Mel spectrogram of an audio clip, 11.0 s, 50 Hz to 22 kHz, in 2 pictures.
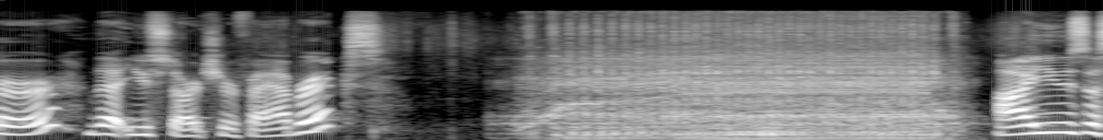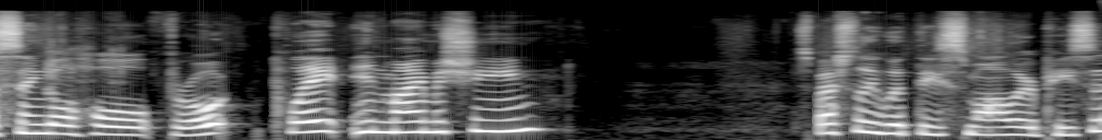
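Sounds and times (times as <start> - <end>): sewing machine stitching: 2.4 - 5.0.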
